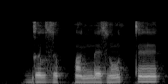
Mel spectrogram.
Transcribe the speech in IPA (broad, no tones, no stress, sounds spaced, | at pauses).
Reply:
ɡ ə l z ə pː ã ŋ͡m ɛ z õ tː ɛ̃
